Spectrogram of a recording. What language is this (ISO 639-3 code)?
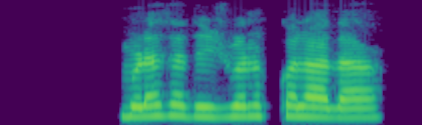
pus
